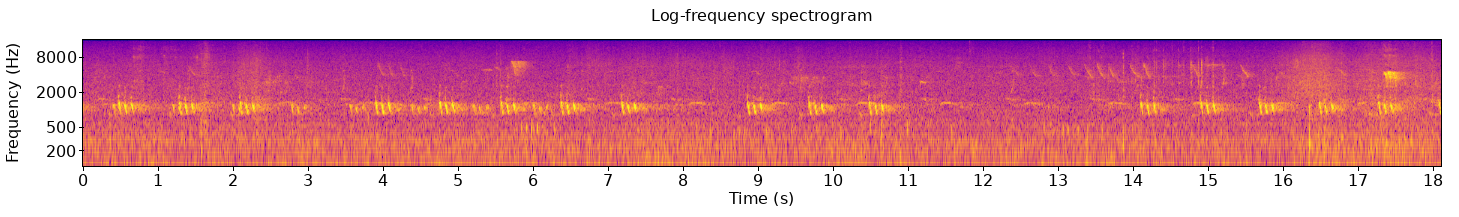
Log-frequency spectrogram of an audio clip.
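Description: A bird calling over and over: a short, rattling note, always at the same pitch, given in runs of two or three, with a few faint high chirps from other birds. There is a lull of a few seconds past the middle.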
